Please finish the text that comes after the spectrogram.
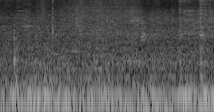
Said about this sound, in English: Alright, now we've got to wait for this train before we can get any comforts.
